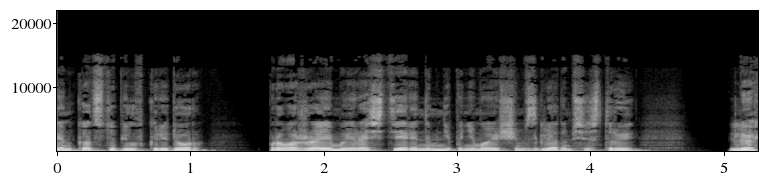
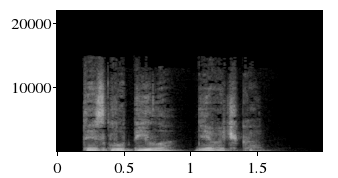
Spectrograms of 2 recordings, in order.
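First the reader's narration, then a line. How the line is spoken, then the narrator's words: Whispering. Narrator (Russian): прошептал он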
